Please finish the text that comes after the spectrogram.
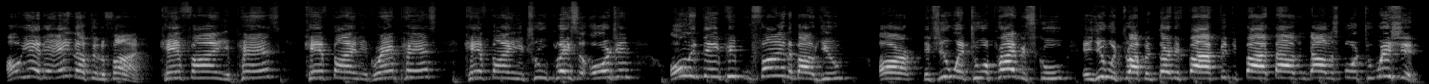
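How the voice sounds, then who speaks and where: A man with a very high voice hosts a reaction commentary show, speaking at a normal pace in a brash, slangy, mocking style. Now and then he breaks into shouts.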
